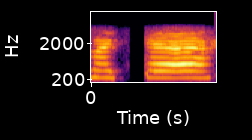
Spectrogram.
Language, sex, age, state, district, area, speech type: Kannada, female, 18-30, Karnataka, Gadag, rural, conversation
